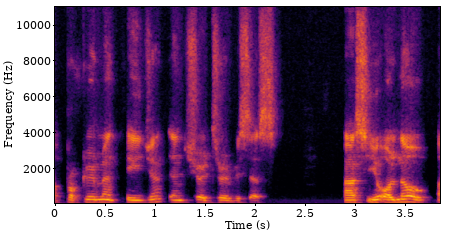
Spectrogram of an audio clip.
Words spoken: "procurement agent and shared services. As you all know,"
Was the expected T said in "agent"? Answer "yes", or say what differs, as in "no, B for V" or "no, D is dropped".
yes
